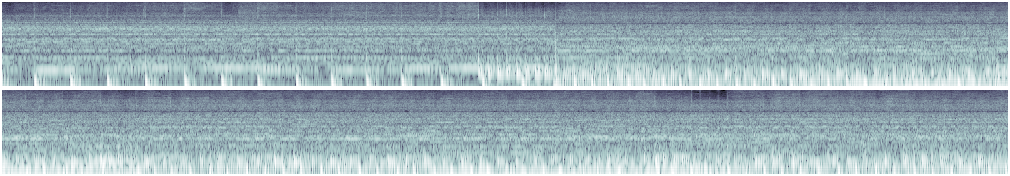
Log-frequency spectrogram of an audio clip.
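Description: A black metal song with a post-rock feel, played back. Sustained distorted electric guitar rings over a steady drum beat of about two hits a second. About five seconds in, the full band comes in with a dense wall of guitars and drums.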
